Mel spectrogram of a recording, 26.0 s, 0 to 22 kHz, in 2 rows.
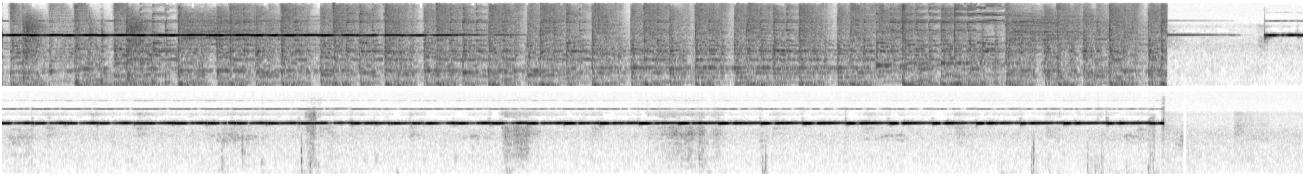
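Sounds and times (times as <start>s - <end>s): high-pitched alarm buzzer: 0.0s - 7.7s.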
